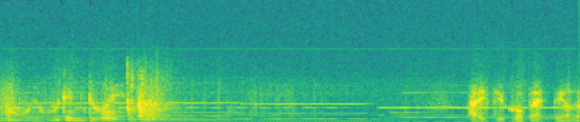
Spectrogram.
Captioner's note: door thuds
